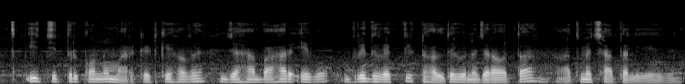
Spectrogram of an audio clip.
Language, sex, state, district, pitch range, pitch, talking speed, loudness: Bhojpuri, male, Bihar, Gopalganj, 110-130 Hz, 120 Hz, 175 wpm, -18 LUFS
